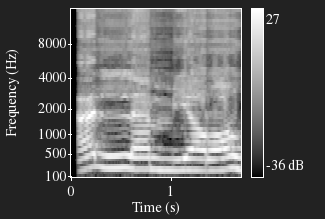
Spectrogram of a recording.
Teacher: را کو پر پڑھیں گے، ہاں پر الٹا پیش بھی ہے اور مد بھی ہے، اس مد کو 3 الف کی مقدار کھینچ کر پڑھیں گے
